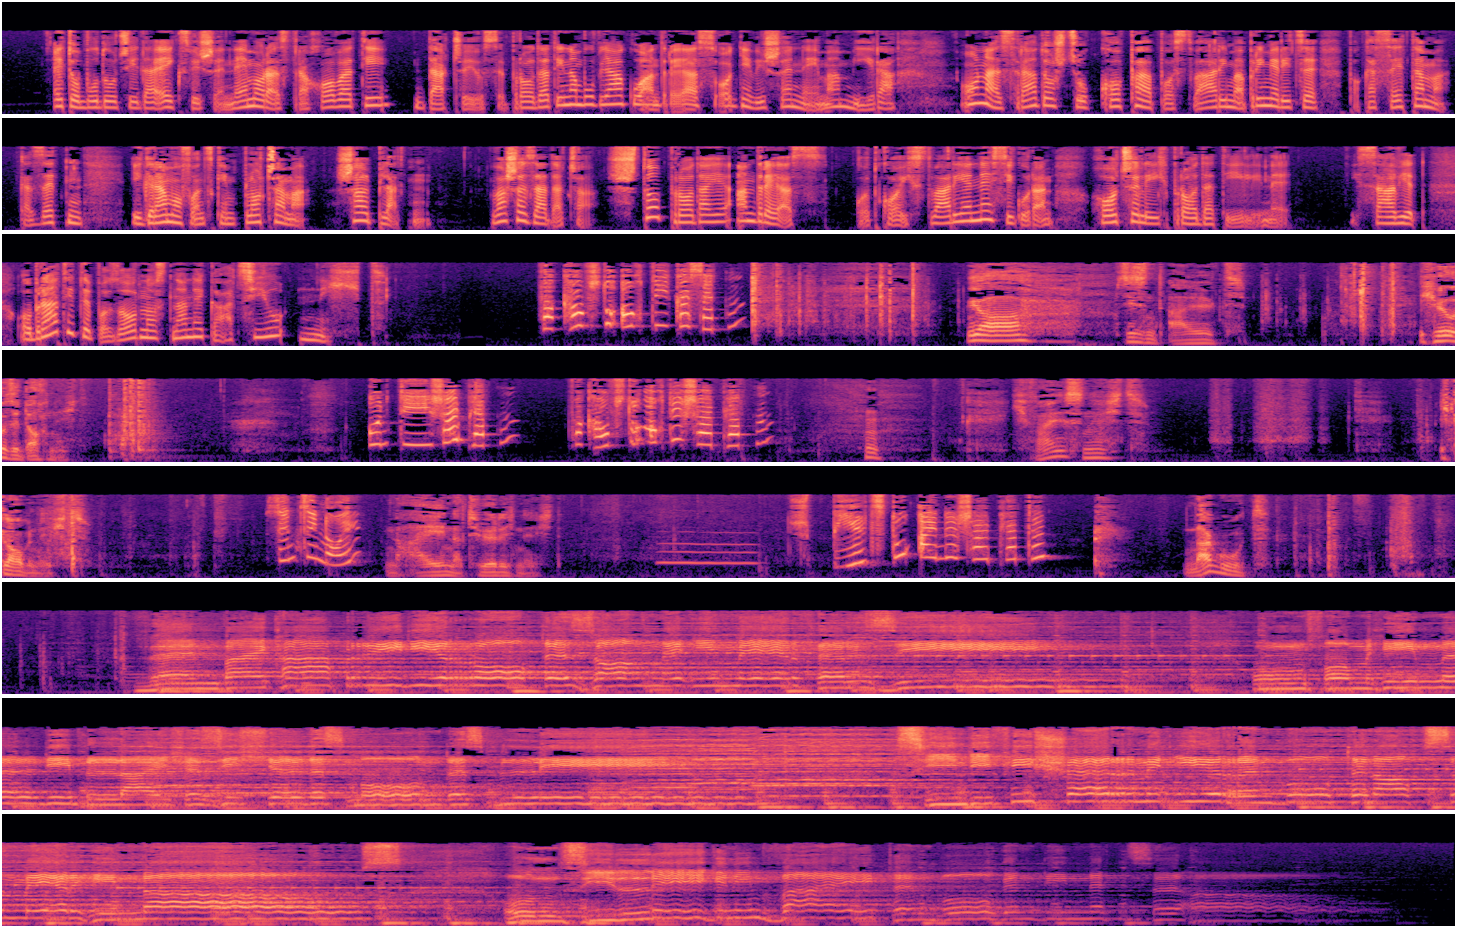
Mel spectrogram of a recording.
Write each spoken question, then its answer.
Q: Vaša zadaća, što prodaje Andreas,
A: Andreas želi prodati kasete,

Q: kod kojih stvari je nesiguran, hoće li ih prodati ili ne.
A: a za gramofonske ploče još ni sam ne zna.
